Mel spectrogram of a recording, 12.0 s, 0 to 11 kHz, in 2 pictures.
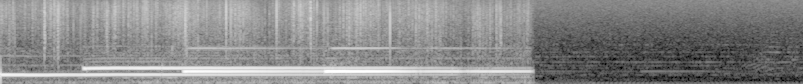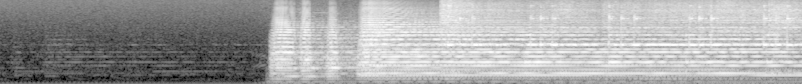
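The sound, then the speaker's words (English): Four bright, sustained NBC network chime tones enter one after another and ring together for a few seconds, then cut off into silence before a loud burst of full orchestral music begins, on NBC's first Fabulous 50 with host Bob Hope. “And since something very special will be happening shortly when I return with more of NBC's first Fabulous 50, I'll leave you with two words, Bob Hope and four chimes.”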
